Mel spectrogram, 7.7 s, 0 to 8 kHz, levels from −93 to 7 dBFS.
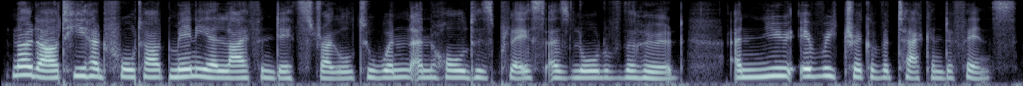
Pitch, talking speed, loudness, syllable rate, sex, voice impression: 205 Hz, 240 wpm, -18 LUFS, 5.5 syllables/s, female, feminine, slightly adult-like, slightly clear, slightly fluent, slightly sincere, friendly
